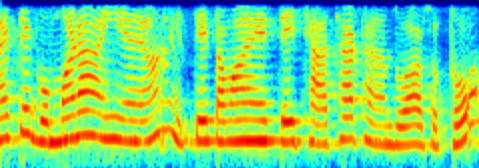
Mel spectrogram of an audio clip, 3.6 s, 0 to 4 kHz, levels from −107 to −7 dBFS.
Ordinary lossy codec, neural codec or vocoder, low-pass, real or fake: none; codec, 16 kHz, 8 kbps, FunCodec, trained on Chinese and English, 25 frames a second; 3.6 kHz; fake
